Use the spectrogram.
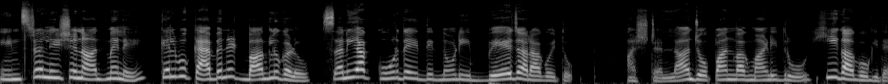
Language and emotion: Kannada, sad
